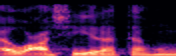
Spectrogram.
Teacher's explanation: في أو عشيرتهم لا ننسى ترقيق الراء، والراء هنا مفتوحة وقبلها ياء ساكنة، فينبغي ترقيق هذه الراء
